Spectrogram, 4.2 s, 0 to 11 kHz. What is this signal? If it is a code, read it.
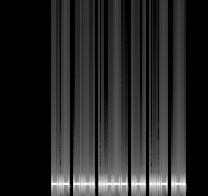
Morse code, heard as a keyed tone, about 33 wpm, 700 Hz. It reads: KC2RVR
